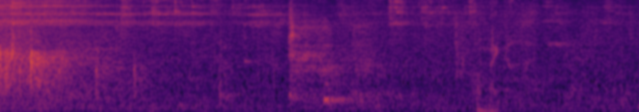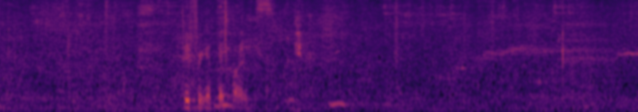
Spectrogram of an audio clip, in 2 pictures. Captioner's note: applause and cheers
